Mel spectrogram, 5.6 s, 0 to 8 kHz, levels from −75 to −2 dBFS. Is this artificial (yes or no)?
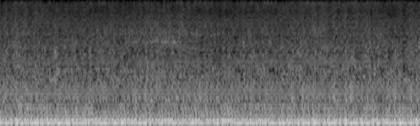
yes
